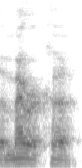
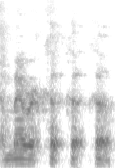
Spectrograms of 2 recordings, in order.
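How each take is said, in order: First: Said in the usual way. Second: "America" with its last K stuttered out; "America" ending in a staccato "ka-ka-ka"; three-K pronunciation. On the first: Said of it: "is called America with three Ks". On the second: Shown as a demonstration. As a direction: repeat the final "ka" of America as separate beats. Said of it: "America with three Ks".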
